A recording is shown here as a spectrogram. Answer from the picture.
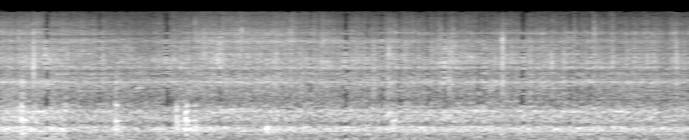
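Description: Diced potatoes, onions, peppers and chicken sizzling steadily in a pan on an induction cooktop, with a few light clicks and scrapes of a utensil stirring the food.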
